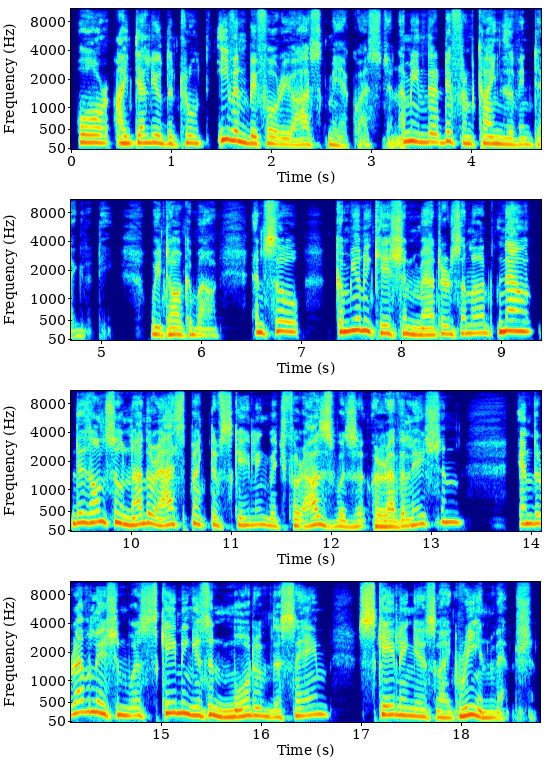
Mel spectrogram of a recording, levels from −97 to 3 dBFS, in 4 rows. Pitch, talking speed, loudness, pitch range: 175 Hz, 180 wpm, -23 LUFS, 150-205 Hz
